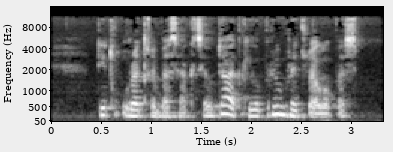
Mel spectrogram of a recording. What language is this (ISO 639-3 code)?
kat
